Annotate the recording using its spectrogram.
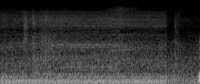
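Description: Nissan GT-R R35's twin-turbo V6 idling with a steady low hum, which stops shortly before the end.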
